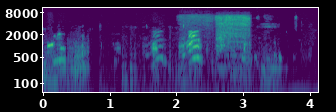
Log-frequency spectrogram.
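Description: A few short, high vocal squeaks with sliding pitch, animal-like, about one and a half to two and a half seconds in, followed by a brief hissing burst.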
